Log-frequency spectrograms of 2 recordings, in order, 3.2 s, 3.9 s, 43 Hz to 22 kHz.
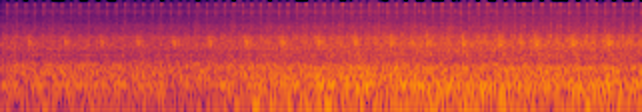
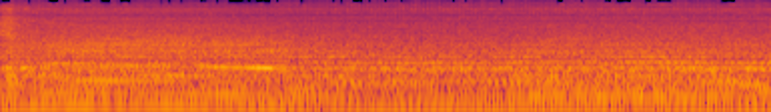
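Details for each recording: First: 2013 Toyota Venza 2.7L after engine rebuild, first startup: steady idle with a faint light knock near three a second under the hum; attributed to worn balance shaft dampeners, not the rebuilt bottom end. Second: 2013 Toyota Venza 2.7L after engine work, coolant at half and oil slightly below full: smooth steady idle, a bit loud from the exhaust manifold design, no knocking or ticking; normal idle.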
